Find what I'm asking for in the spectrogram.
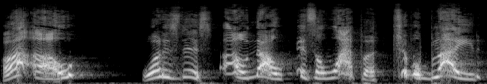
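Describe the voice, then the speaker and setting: A frantic, loudmouthed male mosquito from an animated film, played by a woman. The voice is pushed very high and loud, yelling in a brash stand-up comic's style. The manner is wild and streetwise. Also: slow, full character voice. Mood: panicked yelling. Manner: yelling, impersonating a brash comedian. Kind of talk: animated film script read-through.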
